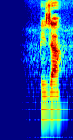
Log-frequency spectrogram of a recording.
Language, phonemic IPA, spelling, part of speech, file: Assamese, /bʱi.zɑ/, ভিজা, adjective / verb, As-ভিজা.ogg
- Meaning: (adjective) wet, drench; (verb) to be wet, drench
